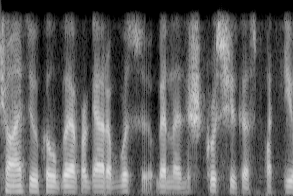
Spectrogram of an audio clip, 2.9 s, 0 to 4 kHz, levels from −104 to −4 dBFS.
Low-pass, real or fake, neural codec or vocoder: 3.6 kHz; fake; codec, 16 kHz in and 24 kHz out, 0.6 kbps, FocalCodec, streaming, 2048 codes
